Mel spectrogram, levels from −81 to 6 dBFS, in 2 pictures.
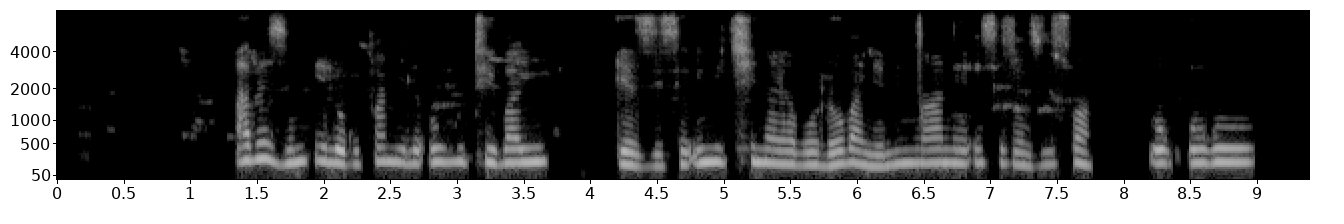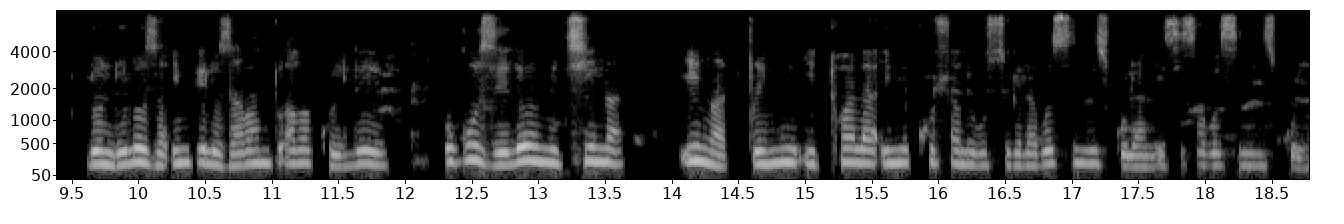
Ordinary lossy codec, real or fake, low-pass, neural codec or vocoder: Opus, 24 kbps; real; 7.2 kHz; none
